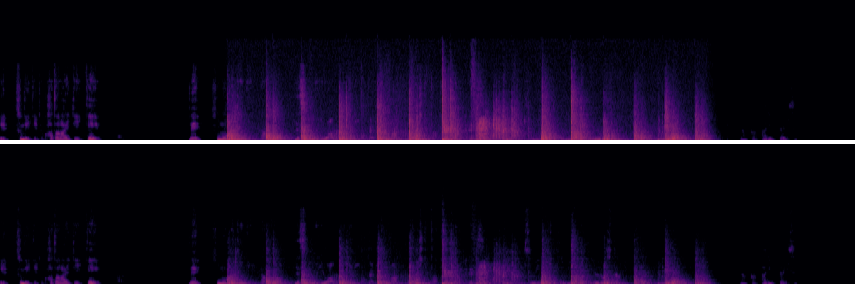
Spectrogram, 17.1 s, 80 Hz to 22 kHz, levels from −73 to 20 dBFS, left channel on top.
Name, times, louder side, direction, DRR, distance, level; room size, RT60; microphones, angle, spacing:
voice 1, 0.0-2.0 3.8-9.7, left 3 dB, 25° left, 0.6 m, -45 dB
sound 1, 4.5-14.4, left 7 dB, 90° left, 0.3 m, -39 dB
voice 2, 10.1-13.0 14.8-16.0, left 1 dB, 75° right, 1.6 m, -54 dB
3.0 x 2.3 x 3.3 m
head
